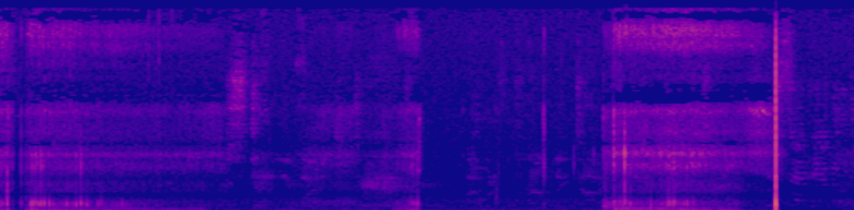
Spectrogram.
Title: Babygirl was in that deep sleep snoring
